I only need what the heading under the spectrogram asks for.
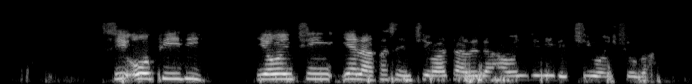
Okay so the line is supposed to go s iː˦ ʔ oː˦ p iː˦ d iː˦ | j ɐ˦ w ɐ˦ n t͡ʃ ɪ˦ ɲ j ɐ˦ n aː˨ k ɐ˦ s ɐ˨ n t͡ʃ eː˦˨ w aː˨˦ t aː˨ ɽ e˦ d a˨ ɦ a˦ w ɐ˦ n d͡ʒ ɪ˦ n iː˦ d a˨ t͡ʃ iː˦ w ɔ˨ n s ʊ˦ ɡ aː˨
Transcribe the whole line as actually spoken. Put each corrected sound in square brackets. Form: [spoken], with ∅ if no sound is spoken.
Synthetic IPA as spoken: s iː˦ ʔ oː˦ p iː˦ d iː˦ | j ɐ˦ w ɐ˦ n t͡ʃ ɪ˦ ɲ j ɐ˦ n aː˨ k ɐ˦ s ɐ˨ n t͡ʃ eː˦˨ w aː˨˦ t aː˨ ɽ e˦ d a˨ ɦ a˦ w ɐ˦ n d͡ʒ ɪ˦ n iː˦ d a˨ t͡ʃ iː˦ w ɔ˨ n [ʃ] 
